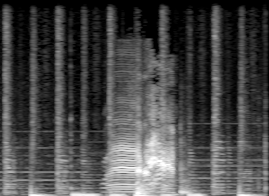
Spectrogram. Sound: tabby and white Cat Yowling

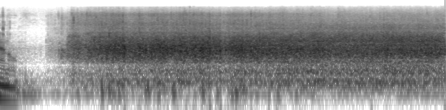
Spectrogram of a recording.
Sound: audience clapping

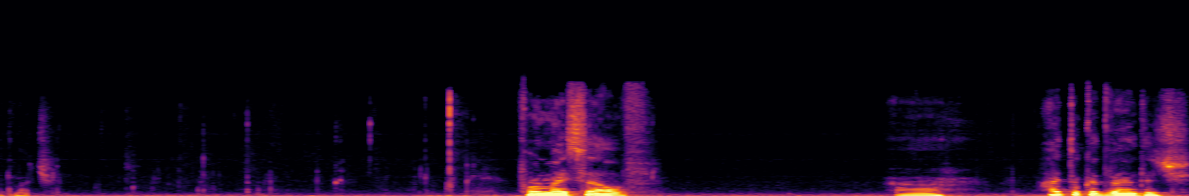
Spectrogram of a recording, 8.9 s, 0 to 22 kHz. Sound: pauses for 3 seconds

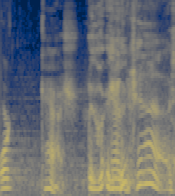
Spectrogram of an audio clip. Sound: laughing

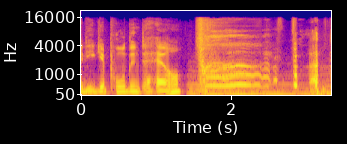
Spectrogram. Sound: laughing

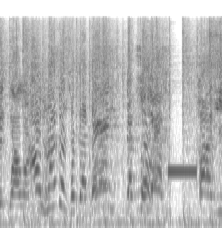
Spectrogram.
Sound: shouting

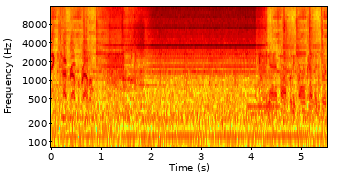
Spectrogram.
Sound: plane engine buzzing

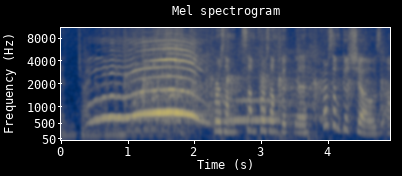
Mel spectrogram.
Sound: audience cheering

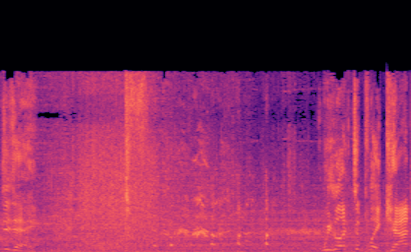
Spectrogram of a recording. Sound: car explodes; laughs

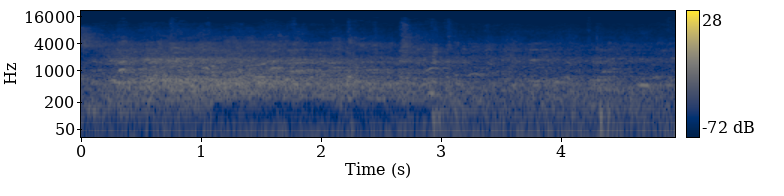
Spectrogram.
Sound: audience laughing

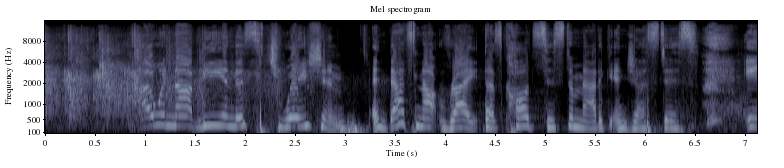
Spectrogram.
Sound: applause

